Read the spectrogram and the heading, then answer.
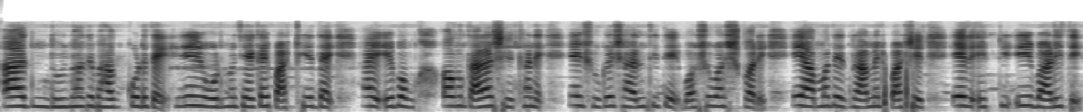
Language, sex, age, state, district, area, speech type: Bengali, female, 18-30, West Bengal, Purba Medinipur, rural, spontaneous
